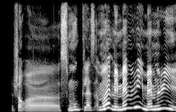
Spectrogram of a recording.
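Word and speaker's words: Smough: Genre, Smoog, classe.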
